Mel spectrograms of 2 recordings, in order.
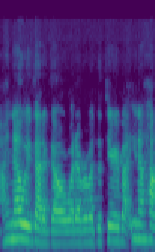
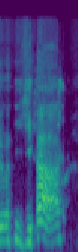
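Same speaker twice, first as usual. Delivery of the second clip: put-on Danish accent. Retelling what Danish listeners said about an accent: imitating a Danish accent. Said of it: "That's how they sound like in Denmark".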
